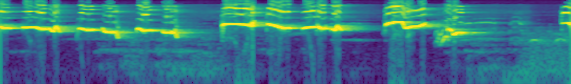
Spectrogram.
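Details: Morning song of an oriental magpie-robin in ngeplong style, meant to set lazy birds singing: three loud runs of fluty, wavering whistles separated by brief pauses, the last dropping to lower notes.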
